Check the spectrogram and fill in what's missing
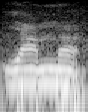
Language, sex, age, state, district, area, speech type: Manipuri, male, 30-45, Manipur, Imphal East, rural, spontaneous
